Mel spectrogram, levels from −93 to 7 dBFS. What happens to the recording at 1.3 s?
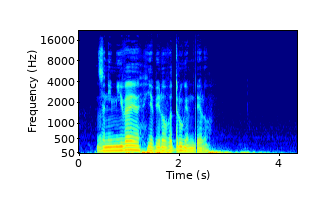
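Nothing goes wrong at 1.3 s; the speech carries on intact through that moment.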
